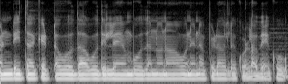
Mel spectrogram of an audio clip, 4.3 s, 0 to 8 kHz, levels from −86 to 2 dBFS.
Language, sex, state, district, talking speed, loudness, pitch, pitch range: Kannada, male, Karnataka, Shimoga, 95 wpm, -14 LUFS, 120 Hz, 105-125 Hz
